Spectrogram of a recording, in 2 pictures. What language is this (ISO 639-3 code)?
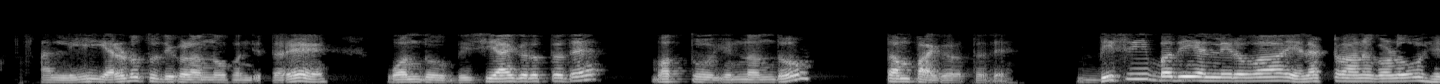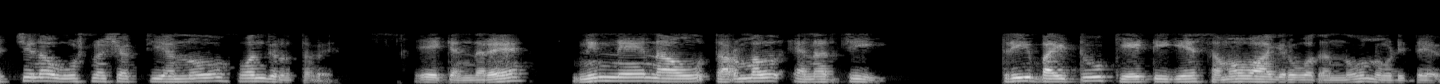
kan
